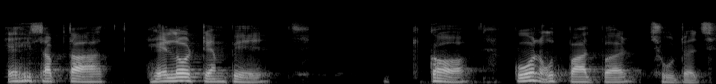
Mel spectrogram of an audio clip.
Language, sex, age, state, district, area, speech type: Maithili, male, 45-60, Bihar, Saharsa, rural, read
